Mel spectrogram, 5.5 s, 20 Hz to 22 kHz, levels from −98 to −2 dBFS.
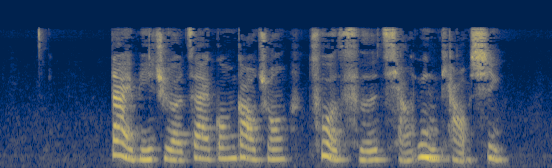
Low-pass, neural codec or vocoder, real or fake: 10.8 kHz; none; real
